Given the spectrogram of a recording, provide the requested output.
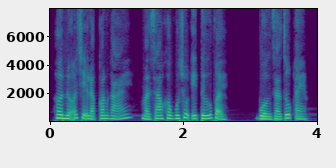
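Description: A woman's voice: medium pitch, fairly quick, warm tone, no room sound, clean studio sound, close to an everyday voice. A woman voicing an irritated teenage boy in a storybook reading, curt and annoyed.

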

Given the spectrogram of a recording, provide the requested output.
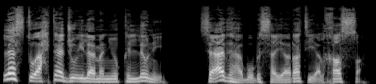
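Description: A man's voice: mid-range voice, lively intonation, fast, no room sound, studio quality, lightly acted. A man voicing a tense woman spy chief who answers back in short, irritated lines. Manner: clipped, irritated. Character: tense, sharp-tongued woman spy boss.

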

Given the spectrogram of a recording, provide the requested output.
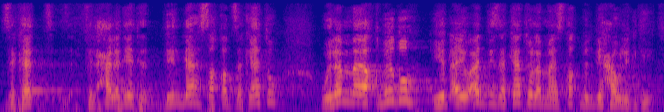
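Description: In a long, reverberant hall, a man with an Egyptian Arabic accent delivers a fast-paced lesson on religious jurisprudence. His voice sits a bit high, with lively intonation and a fairly bright tone, and he restates key points and stops for students' questions.

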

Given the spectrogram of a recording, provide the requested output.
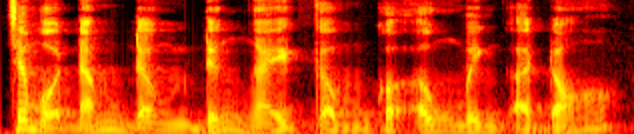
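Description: Low-voiced man narrating a ghost story. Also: measured pace. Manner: expressive storytelling, dramatic rise and fall. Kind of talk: scripted narration.

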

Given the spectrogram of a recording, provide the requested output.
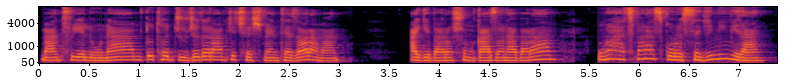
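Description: A woman's voice: lowish voice, dark tone, natural voice. A woman voicing wild birds in a storybook, pleading earnestly for their chicks.

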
